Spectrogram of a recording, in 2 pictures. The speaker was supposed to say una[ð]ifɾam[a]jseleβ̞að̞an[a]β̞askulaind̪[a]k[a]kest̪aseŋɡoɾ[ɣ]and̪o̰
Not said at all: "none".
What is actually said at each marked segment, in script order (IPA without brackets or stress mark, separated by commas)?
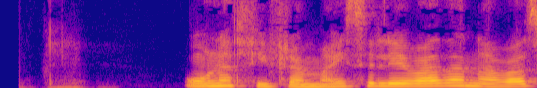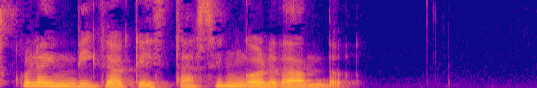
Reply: θ, a, a, i, a, ð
